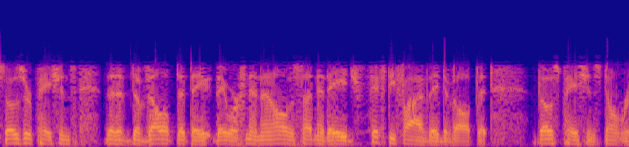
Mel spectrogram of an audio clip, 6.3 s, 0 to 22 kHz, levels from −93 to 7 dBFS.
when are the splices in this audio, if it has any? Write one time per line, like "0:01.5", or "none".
0:02.5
